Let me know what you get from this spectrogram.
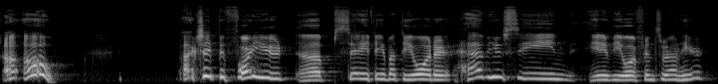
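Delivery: pompous soldier asking after orphans; Captain Willie. Acted. Captain Willie questioning the shopkeeper about missing orphans, high officious voice.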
